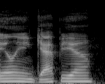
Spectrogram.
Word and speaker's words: Gapia: the same price, and that is Alien Gaappa. It's actually Alien Gapia. And I knew that. I mean, just look at my stupid smug little face as I said it wrong.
